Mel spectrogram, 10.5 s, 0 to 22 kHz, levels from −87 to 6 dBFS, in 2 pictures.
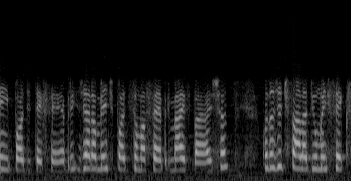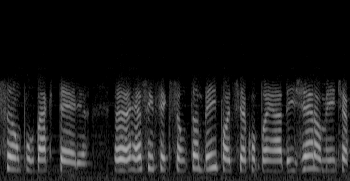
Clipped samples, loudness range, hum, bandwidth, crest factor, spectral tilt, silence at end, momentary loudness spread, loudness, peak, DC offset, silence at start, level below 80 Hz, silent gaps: under 0.1%; 2 LU; none; 8.4 kHz; 16 dB; -5 dB/octave; 0.05 s; 7 LU; -34 LUFS; -18 dBFS; under 0.1%; 0 s; -74 dBFS; none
